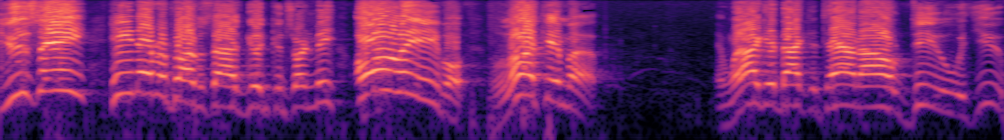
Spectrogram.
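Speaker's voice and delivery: high, loud mock-royal rage; angry outburst. King orders the prophet locked up, angry outburst. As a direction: rail indignantly as an acted furious king.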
